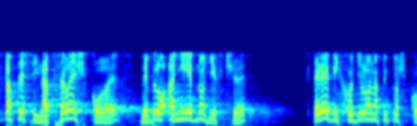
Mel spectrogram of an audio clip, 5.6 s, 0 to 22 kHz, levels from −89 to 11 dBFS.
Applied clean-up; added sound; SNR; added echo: neural mask model Resemble Enhance denoiser.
